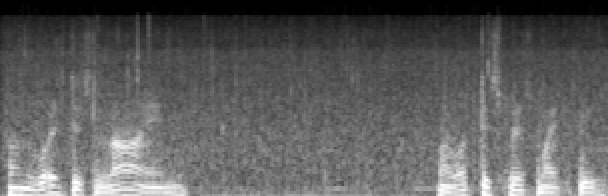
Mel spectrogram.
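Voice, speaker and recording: A man's voice: lowish voice, slow pace, noisy background. A man doing casual gaming commentary, reacting with short questioning asides as he plays. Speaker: gaming streamer. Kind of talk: casual game playthrough commentary. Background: game music and rain sounds.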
